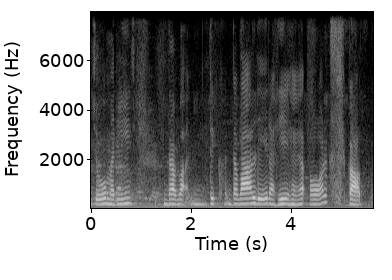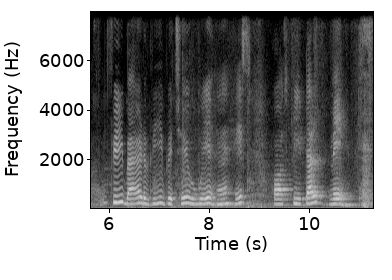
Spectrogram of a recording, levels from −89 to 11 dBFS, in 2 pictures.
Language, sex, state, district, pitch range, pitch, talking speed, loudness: Hindi, male, Uttar Pradesh, Jalaun, 195-220 Hz, 205 Hz, 95 wpm, -17 LUFS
